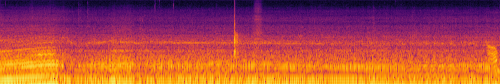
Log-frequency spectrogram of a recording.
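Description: Motorcycle engine accelerating, its pitch rising for about the first second, then running steadily at low speed. A single sharp click about halfway through.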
